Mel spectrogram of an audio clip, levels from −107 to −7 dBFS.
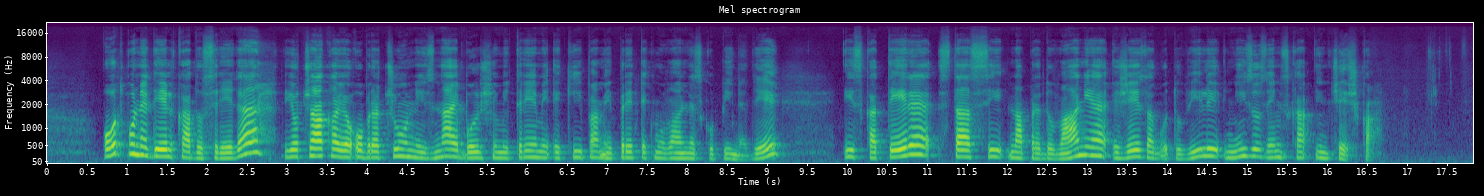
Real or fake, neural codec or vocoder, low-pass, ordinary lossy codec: fake; codec, 44.1 kHz, 7.8 kbps, Pupu-Codec; 19.8 kHz; none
